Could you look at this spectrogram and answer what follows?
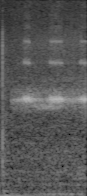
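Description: Crickets chirp in short, evenly spaced bursts over a soft background hiss, steady and moderately close.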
